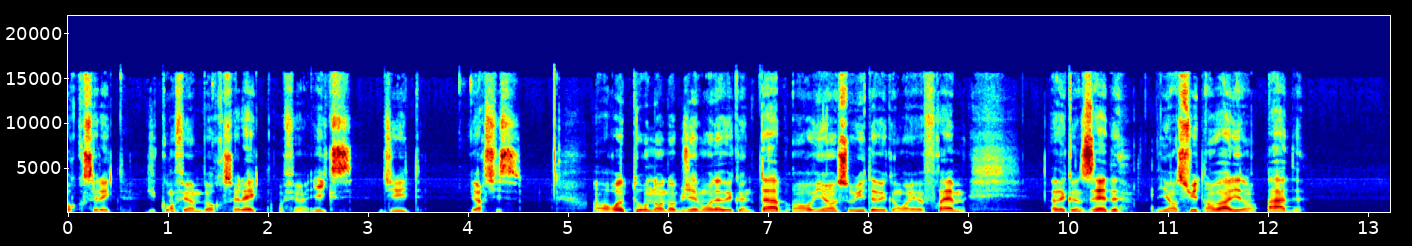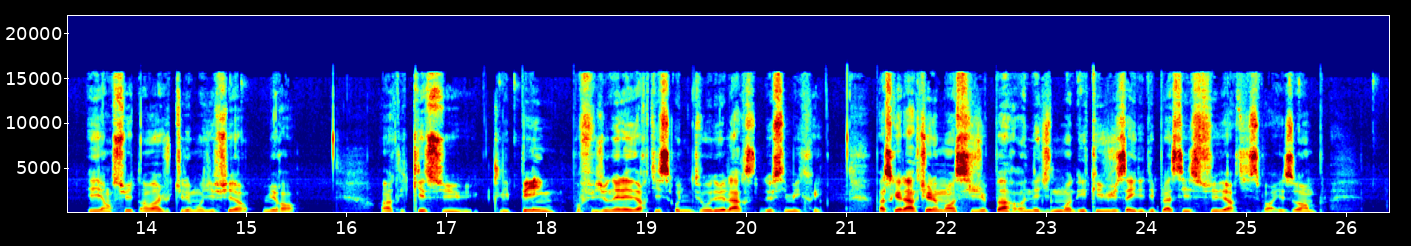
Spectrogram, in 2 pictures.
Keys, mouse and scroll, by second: 2.4 x, 6.3 Tab, 6.6 z, 7.9-10.2 ctrl+scroll up 5, 17.5 click, 18.8-19.3 ctrl+scroll down 2, 19.3-21.4 scroll up 2, 22.2 Tab, 23.2 right click, 23.7 scroll up 1, 25.4-26.4 drag.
